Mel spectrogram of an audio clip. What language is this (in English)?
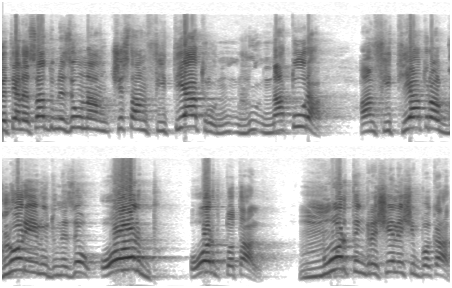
Romanian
